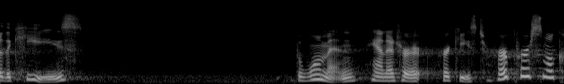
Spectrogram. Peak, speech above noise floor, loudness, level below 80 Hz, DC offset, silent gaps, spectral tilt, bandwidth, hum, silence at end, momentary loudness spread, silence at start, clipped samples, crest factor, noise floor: -14 dBFS; 33 dB; -31 LUFS; -80 dBFS; under 0.1%; none; -4.5 dB/octave; 12.5 kHz; none; 0 s; 10 LU; 0 s; under 0.1%; 20 dB; -65 dBFS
